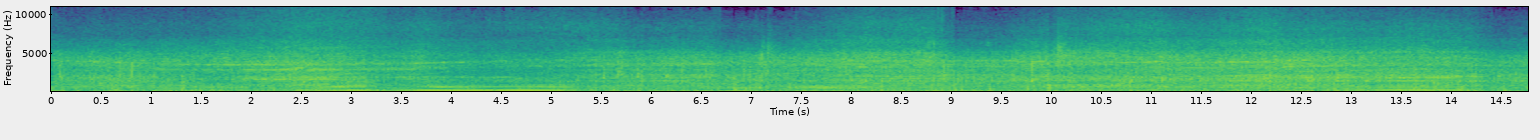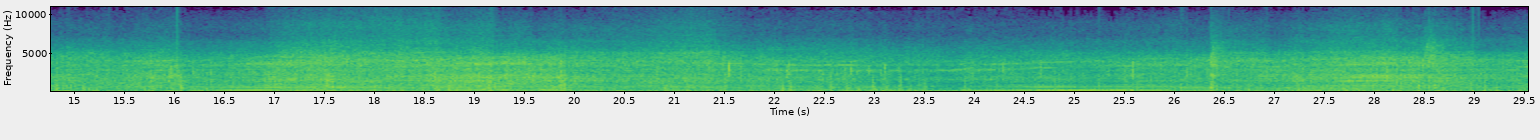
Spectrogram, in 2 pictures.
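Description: BMW K1600GTL's inline six-cylinder engine running under way, its pitch climbing and dropping several times as the bike accelerates and eases off, over a constant rush of wind noise.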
